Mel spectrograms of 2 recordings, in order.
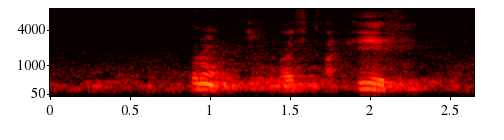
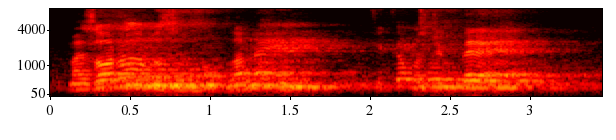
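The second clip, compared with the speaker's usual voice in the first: rallying call; 7 semitones higher, 5 dB louder, slower than usual. Real, not acted. Rallying congregation after prayer.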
